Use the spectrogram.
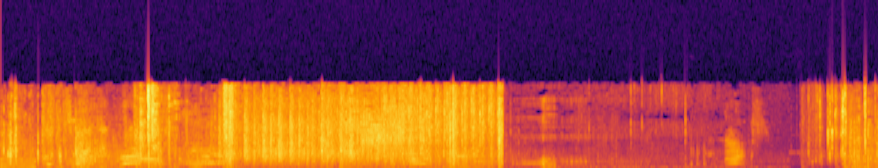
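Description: Dense, continuous Warzone video game gunfire with rapid overlapping shots under talk, running loud for several seconds and then thinning into scattered bursts before a brief gap and another loud stretch.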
